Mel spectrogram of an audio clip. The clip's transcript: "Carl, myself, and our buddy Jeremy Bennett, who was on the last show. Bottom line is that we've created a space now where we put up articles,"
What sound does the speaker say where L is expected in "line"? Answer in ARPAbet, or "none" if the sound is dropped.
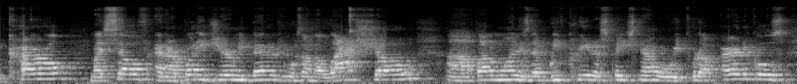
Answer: W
